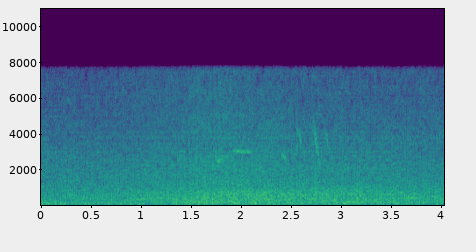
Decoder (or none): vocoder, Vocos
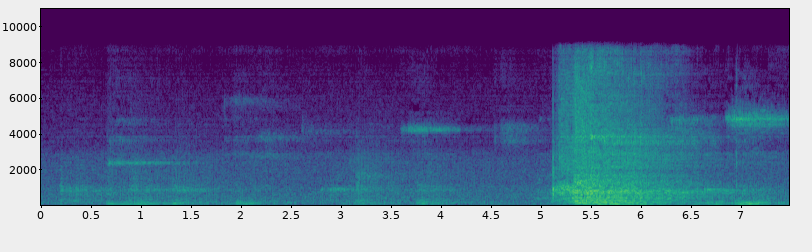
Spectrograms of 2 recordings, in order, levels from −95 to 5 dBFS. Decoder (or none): vocoder, Vocos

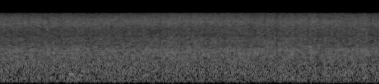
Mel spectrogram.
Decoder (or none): vocoder, Vocos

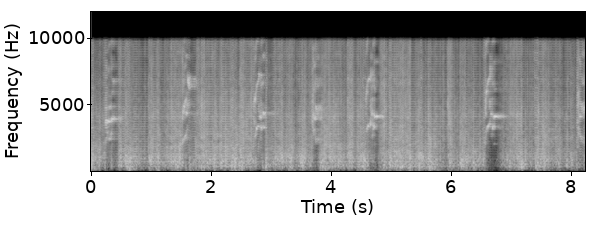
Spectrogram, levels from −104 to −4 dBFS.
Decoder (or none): vocoder, Vocos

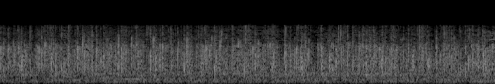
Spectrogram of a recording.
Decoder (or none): none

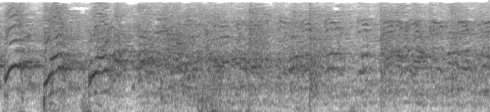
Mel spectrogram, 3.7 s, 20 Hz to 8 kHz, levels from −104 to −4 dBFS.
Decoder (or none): none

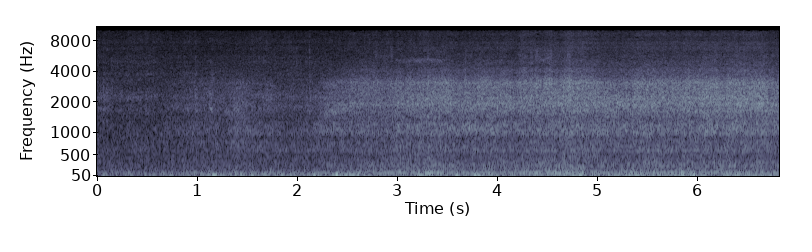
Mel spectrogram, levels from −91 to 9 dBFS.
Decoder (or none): none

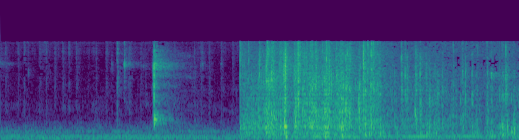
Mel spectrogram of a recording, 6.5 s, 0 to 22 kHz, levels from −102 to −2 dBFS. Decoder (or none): none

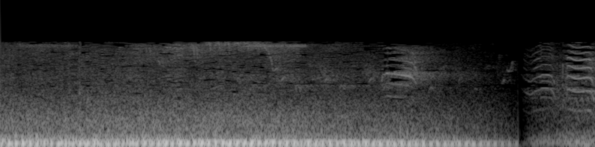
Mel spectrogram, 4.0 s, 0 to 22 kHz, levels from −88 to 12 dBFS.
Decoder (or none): none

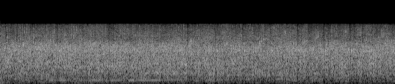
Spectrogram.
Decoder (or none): none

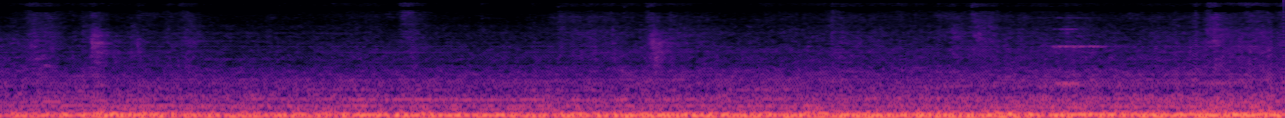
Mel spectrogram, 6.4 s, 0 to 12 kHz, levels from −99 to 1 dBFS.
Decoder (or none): vocoder, Vocos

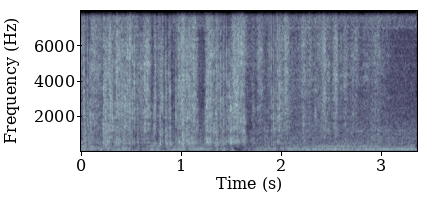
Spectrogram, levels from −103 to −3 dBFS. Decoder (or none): vocoder, Vocos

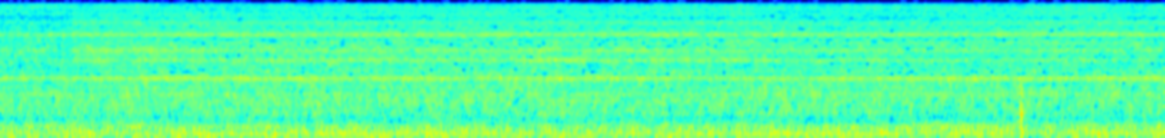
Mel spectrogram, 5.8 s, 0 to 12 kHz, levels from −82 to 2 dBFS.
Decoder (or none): vocoder, Vocos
